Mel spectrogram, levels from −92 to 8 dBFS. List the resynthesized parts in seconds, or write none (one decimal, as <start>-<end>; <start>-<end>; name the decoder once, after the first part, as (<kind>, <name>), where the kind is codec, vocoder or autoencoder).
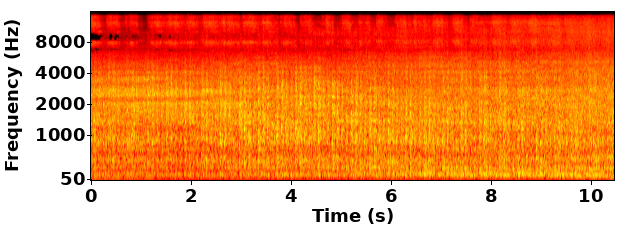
0.0-2.9 (vocoder, Vocos); 6.1-7.9; 9.4-10.5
